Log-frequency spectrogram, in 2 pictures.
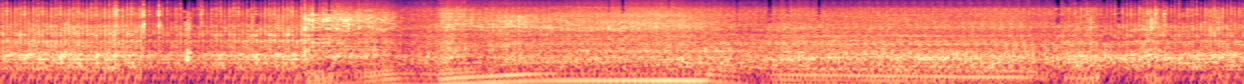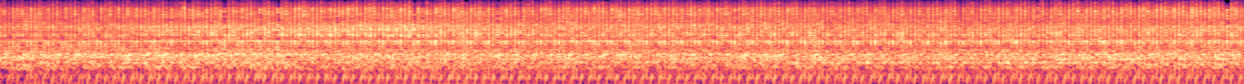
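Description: A vehicle engine with wheel-hub reduction gearing runs in slow gear without the clutch, a steady close, low rumble with a knocking idle throughout and a shifting droning tone in the first half.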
